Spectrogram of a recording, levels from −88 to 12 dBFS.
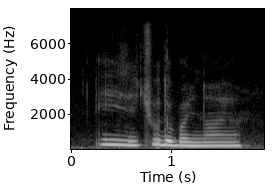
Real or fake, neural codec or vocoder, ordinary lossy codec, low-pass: real; none; MP3, 64 kbps; 7.2 kHz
